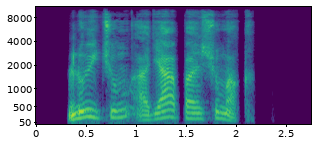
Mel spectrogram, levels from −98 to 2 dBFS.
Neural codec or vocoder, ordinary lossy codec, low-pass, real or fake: vocoder, 48 kHz, 128 mel bands, Vocos; Opus, 32 kbps; 9.9 kHz; fake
